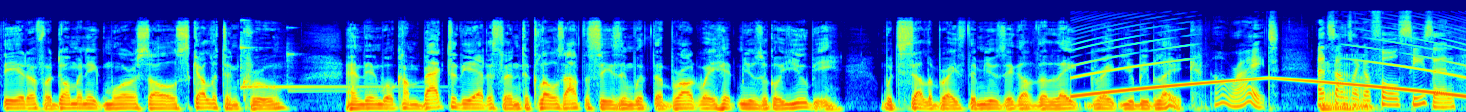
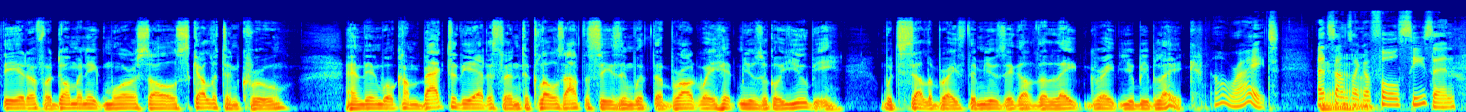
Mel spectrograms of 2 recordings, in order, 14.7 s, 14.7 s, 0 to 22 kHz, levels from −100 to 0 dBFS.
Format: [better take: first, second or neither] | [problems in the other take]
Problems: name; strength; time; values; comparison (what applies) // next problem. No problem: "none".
second | doorbell; noticeable; from 2.5 to 4 s; peak 9 dB below the speech // siren; loud; from 11 s on; peak 1 dB above the speech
